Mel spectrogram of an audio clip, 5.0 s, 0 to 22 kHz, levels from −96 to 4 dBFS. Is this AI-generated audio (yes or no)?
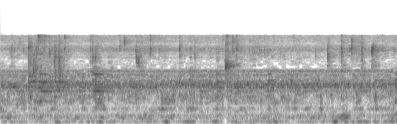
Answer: no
